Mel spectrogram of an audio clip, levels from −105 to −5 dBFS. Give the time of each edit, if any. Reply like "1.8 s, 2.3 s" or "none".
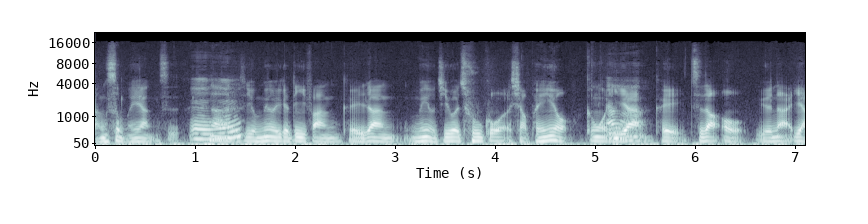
none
